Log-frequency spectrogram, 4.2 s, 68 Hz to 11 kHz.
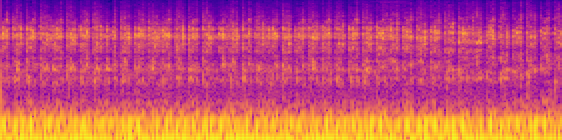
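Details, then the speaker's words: V8 car warming up on jack after thermostat and radiator cap replacement, burping radiator for overheating when parked: deep, even idle with steady lope, each cylinder firing cleanly, no knocks or ticks; normal idle. "let's just take a listen to this that sounds so good i mean you can almost hear"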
